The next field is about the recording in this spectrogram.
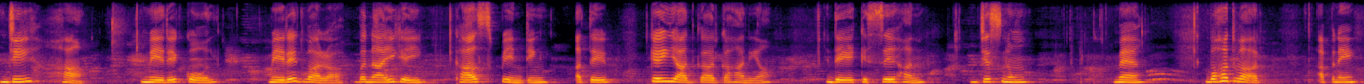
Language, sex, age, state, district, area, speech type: Punjabi, female, 30-45, Punjab, Jalandhar, urban, spontaneous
